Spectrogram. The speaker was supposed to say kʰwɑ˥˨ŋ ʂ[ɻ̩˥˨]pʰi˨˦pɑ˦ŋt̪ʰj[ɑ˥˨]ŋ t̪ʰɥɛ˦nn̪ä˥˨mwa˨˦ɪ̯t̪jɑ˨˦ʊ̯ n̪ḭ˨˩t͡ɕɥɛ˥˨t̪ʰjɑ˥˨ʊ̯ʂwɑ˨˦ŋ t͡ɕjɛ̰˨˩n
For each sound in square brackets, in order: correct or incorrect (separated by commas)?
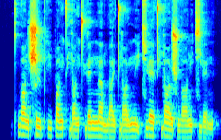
correct, incorrect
